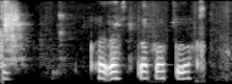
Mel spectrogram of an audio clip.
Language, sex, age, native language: Icelandic, male, 7, Icelandic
